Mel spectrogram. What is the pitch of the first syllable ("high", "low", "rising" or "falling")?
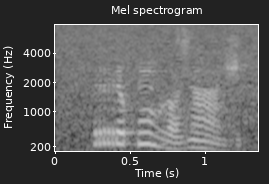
falling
